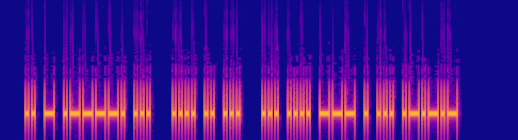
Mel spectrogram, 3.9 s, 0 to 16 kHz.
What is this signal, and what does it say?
Morse code, heard as a keyed tone, about 50 wpm, 700 Hz. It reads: IT'S HIS SHOES.
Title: A Sound Of Thunder 50wpm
